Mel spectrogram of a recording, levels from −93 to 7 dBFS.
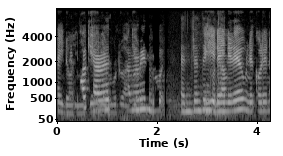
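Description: From 0.2 to 0.82 s, 1.03 to 2.18 s and 3.36 to 3.91 s, the speech dips sharply, by up to about 40 dB. This is speech suppressed in double talk, likely an echo canceller damping the near talker while the far side spoke. Unlike a dropout, the gaps track the far side's activity rather than the network.

At 1.86 to 1.90 s, inside the second dip, a faint copy of the speech returns about 409 ms late, roughly 30 dB below the voice. This is likely an echo leak, loudspeaker pickup that escaped cancellation. Its fixed delay marks it as echo rather than reverberation.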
